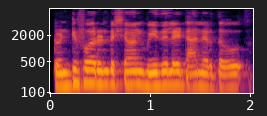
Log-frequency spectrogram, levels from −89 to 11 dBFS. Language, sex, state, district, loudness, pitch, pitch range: Kannada, male, Karnataka, Dharwad, -14 LUFS, 145 Hz, 135-150 Hz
